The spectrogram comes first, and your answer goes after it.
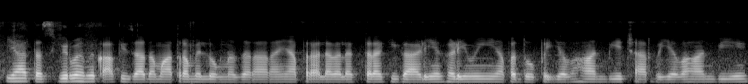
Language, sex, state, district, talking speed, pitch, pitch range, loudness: Hindi, male, Chhattisgarh, Bilaspur, 240 wpm, 125 Hz, 120-125 Hz, -19 LUFS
